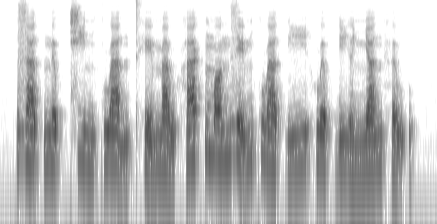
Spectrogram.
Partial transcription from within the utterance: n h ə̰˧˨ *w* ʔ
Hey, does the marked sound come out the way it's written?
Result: yes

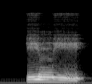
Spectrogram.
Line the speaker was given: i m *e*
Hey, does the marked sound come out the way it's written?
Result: no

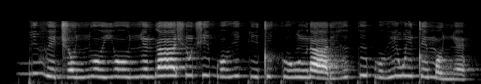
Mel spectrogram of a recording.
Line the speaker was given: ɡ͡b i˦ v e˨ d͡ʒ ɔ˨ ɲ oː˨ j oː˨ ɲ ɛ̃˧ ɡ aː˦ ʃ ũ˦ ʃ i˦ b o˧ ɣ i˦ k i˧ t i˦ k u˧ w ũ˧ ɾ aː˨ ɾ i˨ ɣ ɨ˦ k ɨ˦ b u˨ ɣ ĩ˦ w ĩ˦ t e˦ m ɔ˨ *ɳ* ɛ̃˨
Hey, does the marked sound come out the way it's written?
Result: no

